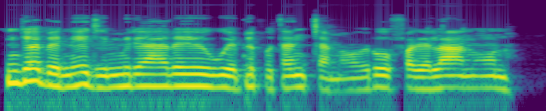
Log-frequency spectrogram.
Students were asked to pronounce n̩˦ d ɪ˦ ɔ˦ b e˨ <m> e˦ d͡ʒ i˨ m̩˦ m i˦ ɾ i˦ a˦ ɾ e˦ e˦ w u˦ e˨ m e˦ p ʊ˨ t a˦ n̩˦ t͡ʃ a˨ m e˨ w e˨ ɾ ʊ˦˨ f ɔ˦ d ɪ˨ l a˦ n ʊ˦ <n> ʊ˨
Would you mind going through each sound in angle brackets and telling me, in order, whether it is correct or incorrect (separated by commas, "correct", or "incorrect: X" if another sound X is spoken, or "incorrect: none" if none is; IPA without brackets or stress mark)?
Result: incorrect: n, correct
